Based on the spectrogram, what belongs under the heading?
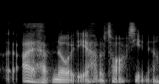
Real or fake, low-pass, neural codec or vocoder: fake; 7.2 kHz; codec, 16 kHz, 1 kbps, X-Codec, HuBERT features, trained on LibriSpeech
